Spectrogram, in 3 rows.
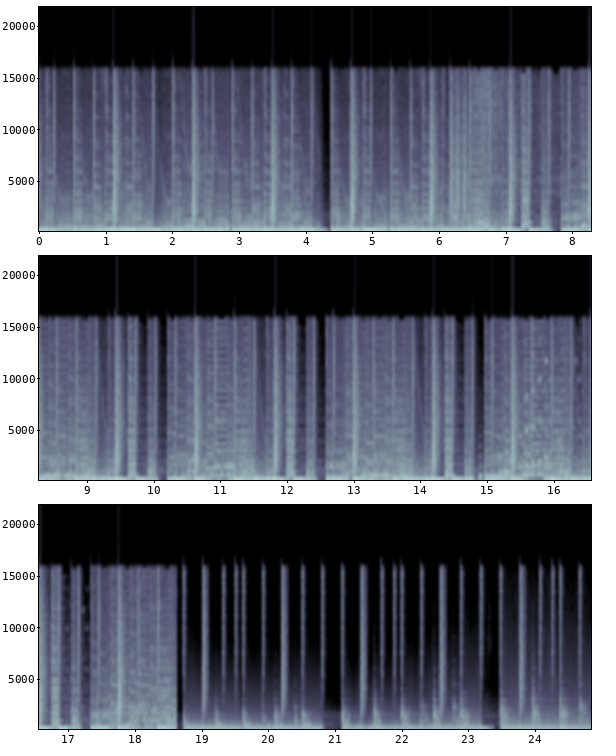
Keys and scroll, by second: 23.3 ctrl+d.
